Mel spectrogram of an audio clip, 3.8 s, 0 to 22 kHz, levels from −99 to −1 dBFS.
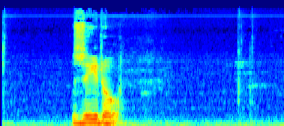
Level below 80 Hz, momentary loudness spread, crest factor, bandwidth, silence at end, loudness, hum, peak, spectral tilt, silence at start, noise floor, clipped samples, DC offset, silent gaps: -48 dBFS; 19 LU; 20 dB; 16 kHz; 2.1 s; -23 LUFS; none; -8 dBFS; -5 dB/octave; 0.05 s; -55 dBFS; under 0.1%; under 0.1%; none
